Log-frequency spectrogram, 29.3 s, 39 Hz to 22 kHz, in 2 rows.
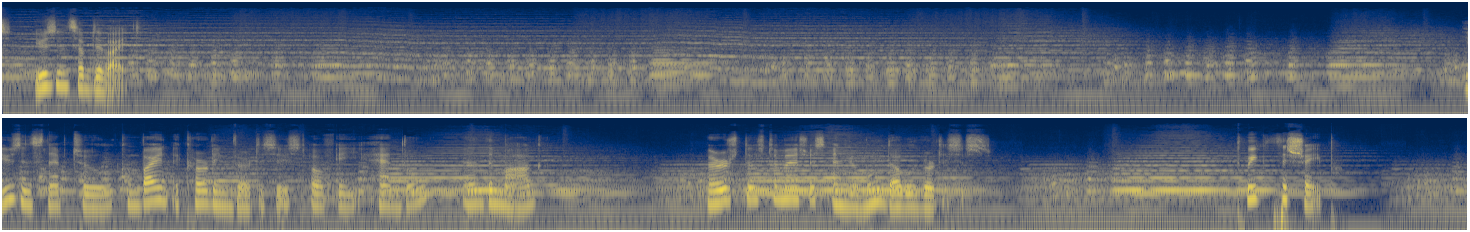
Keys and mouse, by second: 0.2 ctrl+Tab, 1.2 j, 1.6 right click, 1.8 g, 2.7-4.3 right drag, 3.0 g, 3.5 g, 4.3 middle click, 4.5 ctrl+Tab, 4.8-6.2 right drag, 4.9 w, 5.3 ctrl+Tab, 6.4 j, 6.8 g, 7.3 g, 8.0 g, 8.9-10.0 middle drag, 9.7 ctrl+Tab, 10.0 right click, 10.4-14.6 typing, 11.0 middle click, 11.0 right click, 11.3 ctrl+Tab, 11.4 right click, 13.1 click, 13.3 right click, 13.6 middle click, 13.6 right click, 13.7 middle click, 14.2 click, 14.8 middle click, 15.2 Tab, 15.2 click, 15.4 Tab, 15.5 right click, 15.7 x, 15.9 Tab, 16.3 Tab, 16.3 click, 16.8-20.3 typing, 16.9 right click, 17.3 right click, 18.3 click, 18.5 right click, 18.8 ctrl+z, 19.0 click, 19.6 click, 20.2 click, 20.3 middle click, 20.5 Tab, 20.6 right click, 21.0 ctrl+j, 21.1 Tab, 21.7 a, 21.8 a, 21.9 w, 22.4 middle click, 22.8 Tab, 24.6 click, 24.8 middle click, 25.1 z, 26.1 middle click, 26.7 click, 26.8 middle click, 27.3 Tab, 27.9 ctrl+r, 28.2 click, 28.4 right click, 28.6-29.3 typing, 28.9 click, 29.2 Tab.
